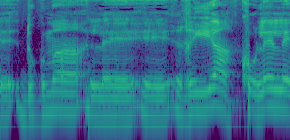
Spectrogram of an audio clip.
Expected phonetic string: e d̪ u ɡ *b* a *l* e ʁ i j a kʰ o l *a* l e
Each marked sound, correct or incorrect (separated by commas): incorrect, correct, incorrect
